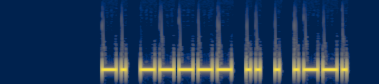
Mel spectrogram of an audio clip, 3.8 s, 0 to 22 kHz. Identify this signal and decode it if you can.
Morse code, heard as a keyed tone, about 25 wpm, 700 Hz. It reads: N0IEP
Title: USA Call Signs - 5 Characters - Repeated 3x - 25wpm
